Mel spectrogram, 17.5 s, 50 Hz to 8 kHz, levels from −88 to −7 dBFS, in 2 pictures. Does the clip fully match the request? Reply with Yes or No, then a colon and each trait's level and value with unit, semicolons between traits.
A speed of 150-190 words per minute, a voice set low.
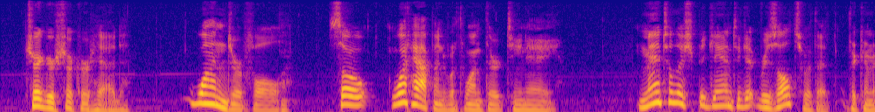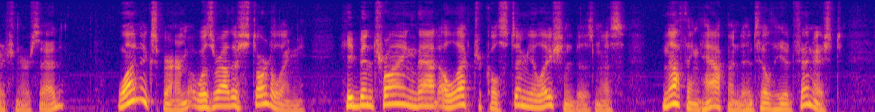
No: slow, 135 wpm; low, 130 Hz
